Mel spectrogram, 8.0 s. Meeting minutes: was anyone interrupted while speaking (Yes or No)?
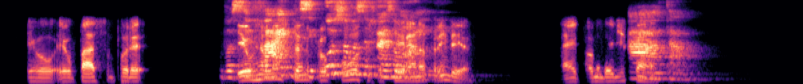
Yes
